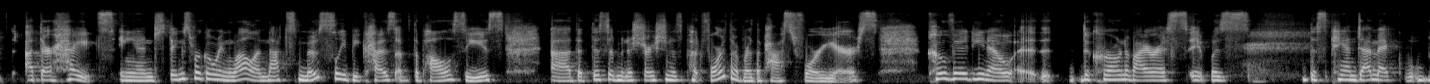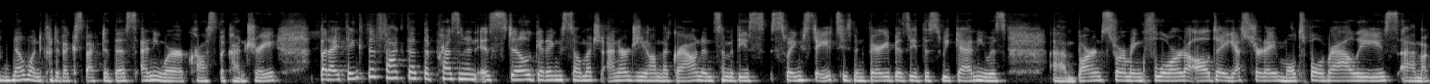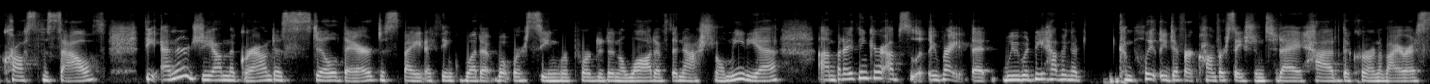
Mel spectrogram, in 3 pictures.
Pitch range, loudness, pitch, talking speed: 175-205 Hz, -19 LUFS, 185 Hz, 185 wpm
